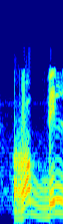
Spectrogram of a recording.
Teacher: Rabbil is incorrect, rabbil, because ra has a fatha, and therefore must be pronounced with a thick tone or a full mouth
